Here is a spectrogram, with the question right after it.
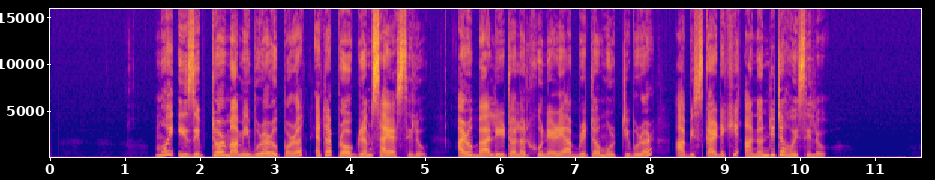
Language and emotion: Assamese, happy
